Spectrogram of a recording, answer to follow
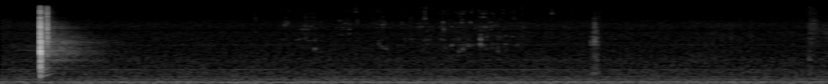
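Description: A sharp clack about half a second in, then gasoline poured from a plastic cup into a cylinder head's intake port, faint under a steady low hum. The pour is a valve leak test: fuel that runs out past the valve marks a leaking valve seat.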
